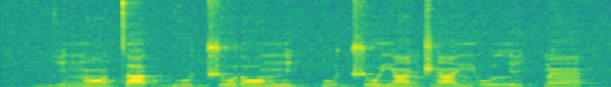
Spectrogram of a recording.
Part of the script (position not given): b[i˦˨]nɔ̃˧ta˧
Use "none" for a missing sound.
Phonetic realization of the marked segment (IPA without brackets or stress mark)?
i˨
